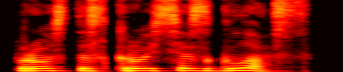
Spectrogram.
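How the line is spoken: Barked. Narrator (Russian): рявкнул он

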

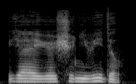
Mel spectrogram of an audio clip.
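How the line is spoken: Quiet. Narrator (Russian): тихо сказал Стрелковский

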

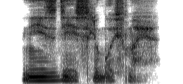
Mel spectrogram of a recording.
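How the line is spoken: Hoarse king. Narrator (Russian): хрипло произнес король Кхимера

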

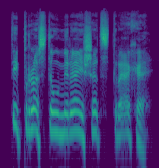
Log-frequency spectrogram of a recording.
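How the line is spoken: Reluctant laughing. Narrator (Russian): нехотя засмеялась Чунга

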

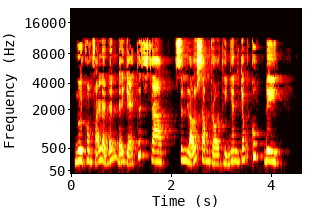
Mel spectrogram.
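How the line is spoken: Cold. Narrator (Vietnamese): Âm Tế Thiên lạnh lùng nói

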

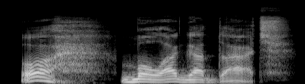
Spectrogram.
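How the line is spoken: Relieved exhale. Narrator (Russian): выдохнул дядюшка Поль

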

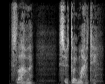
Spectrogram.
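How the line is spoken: Relieved exhale. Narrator (Russian): выдохнула Кутора

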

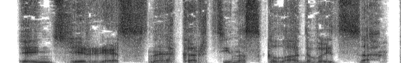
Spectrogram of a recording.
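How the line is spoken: Count's mutter. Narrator (Russian): пробормотал граф

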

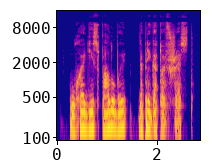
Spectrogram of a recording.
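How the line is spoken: Whisper. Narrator (Russian): Ван шепнул юноше

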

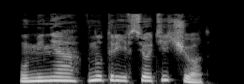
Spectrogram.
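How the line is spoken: Flirtatious sigh. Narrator (Russian): Кокетливо вздохнула женщина

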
